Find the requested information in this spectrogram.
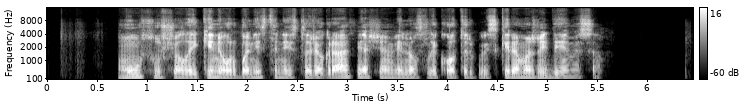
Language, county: Lithuanian, Vilnius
